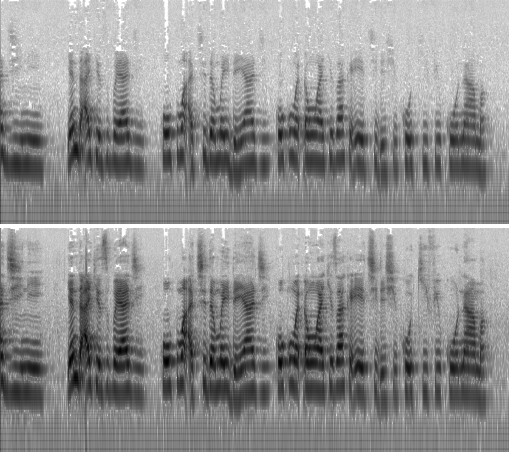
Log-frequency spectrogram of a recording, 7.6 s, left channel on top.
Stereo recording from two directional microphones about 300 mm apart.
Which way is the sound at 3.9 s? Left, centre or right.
Right.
